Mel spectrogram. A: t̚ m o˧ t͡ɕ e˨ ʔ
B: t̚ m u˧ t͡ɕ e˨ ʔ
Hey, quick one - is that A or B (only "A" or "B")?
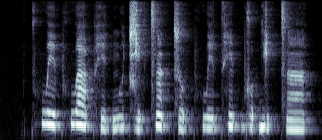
B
